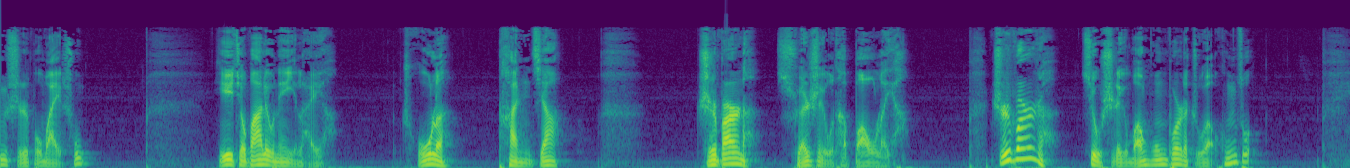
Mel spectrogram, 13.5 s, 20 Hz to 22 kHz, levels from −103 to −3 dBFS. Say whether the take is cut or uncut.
uncut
